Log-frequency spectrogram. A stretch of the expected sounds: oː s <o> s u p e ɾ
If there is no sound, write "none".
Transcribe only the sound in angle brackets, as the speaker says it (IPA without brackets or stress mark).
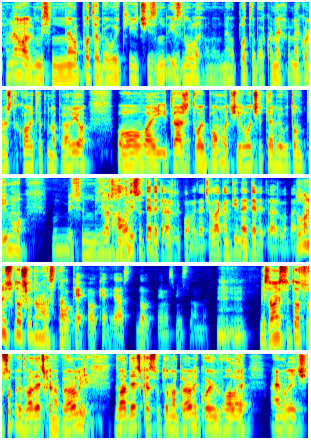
u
